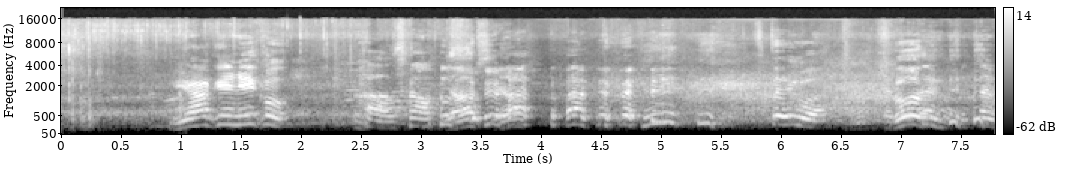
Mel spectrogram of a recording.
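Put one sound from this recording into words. A young man laughs and talks close by.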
